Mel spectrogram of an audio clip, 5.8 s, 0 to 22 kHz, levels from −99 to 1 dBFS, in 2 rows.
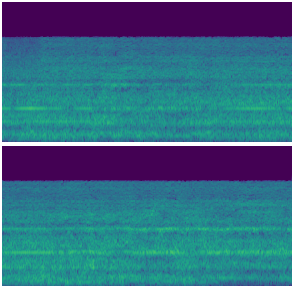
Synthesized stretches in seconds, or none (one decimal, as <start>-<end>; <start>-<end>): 0.9-2.1; 3.4-5.8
